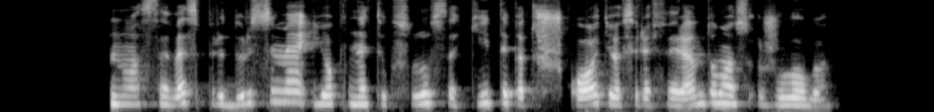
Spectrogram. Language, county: Lithuanian, Panevėžys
